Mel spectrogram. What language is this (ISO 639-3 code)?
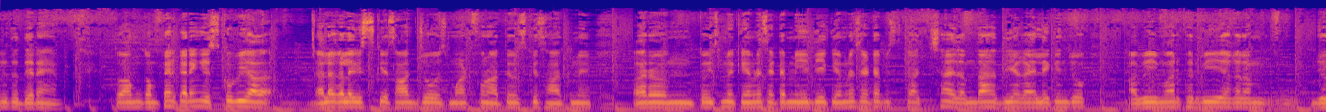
hin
